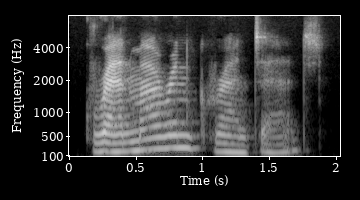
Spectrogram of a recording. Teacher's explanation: Grandma ends with a long A. We have a R and an A or a schwa. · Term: intrusive R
